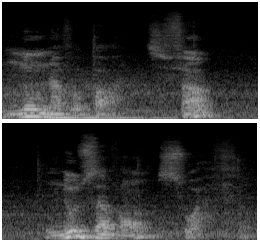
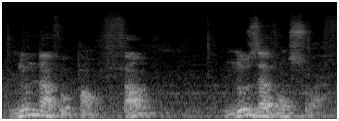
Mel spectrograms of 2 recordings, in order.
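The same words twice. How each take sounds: First: It is read a little more slowly. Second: It is read at a normal speaking pace. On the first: "la deuxième fois un peu lentement" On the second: "La première fois, normalement"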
